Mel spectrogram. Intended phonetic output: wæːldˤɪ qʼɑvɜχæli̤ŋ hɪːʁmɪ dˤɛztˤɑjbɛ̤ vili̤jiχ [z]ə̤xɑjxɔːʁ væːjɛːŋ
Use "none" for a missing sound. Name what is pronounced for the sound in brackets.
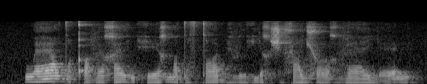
ʃ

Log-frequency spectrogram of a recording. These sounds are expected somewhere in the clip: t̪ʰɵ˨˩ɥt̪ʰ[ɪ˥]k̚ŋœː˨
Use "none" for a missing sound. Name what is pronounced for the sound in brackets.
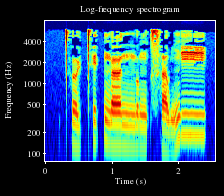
ɪ˨˥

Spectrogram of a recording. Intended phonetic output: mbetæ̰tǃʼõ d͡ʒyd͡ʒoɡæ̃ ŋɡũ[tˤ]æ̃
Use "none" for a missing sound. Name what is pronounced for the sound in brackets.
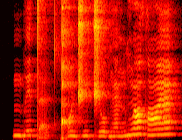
tˤ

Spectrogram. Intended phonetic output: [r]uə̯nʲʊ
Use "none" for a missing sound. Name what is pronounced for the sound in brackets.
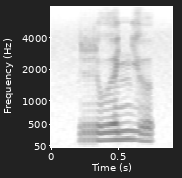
r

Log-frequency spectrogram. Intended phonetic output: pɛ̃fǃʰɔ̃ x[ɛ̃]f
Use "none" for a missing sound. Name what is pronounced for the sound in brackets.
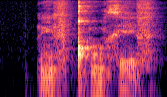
ɛ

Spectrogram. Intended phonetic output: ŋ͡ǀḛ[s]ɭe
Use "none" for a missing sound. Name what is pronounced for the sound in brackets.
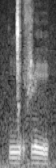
s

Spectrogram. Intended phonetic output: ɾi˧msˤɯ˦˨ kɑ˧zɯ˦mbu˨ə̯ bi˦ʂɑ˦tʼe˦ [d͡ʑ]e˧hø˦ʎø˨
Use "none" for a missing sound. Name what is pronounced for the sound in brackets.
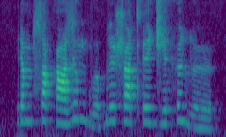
d͡ʑ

